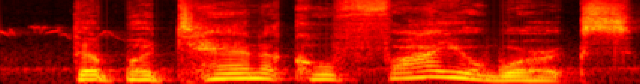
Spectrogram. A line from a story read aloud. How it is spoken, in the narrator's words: I blurted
